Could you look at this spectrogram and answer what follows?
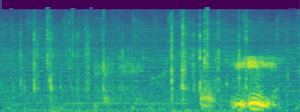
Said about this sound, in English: My son's here. Oh. He's typing in some stuff on the computer.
